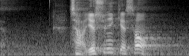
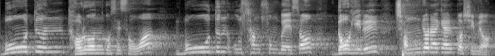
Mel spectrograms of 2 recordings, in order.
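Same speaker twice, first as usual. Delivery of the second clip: emphatic scripture reading; 5 semitones higher, 6 dB louder, slower than usual. Real, not acted.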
